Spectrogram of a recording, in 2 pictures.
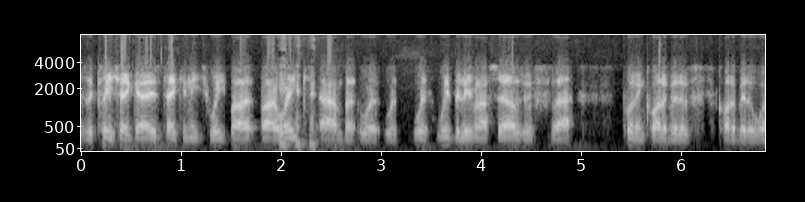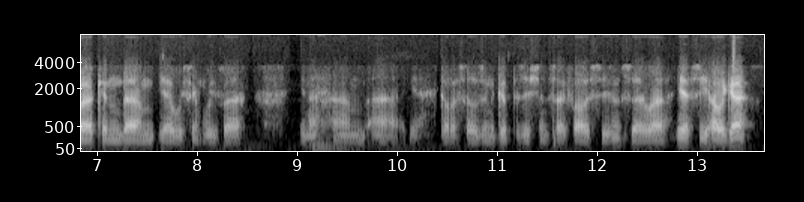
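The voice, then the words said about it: English accent. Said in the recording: “I can tell by your accent you are English.”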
